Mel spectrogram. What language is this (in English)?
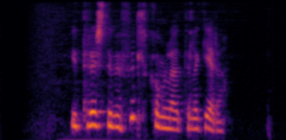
Icelandic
